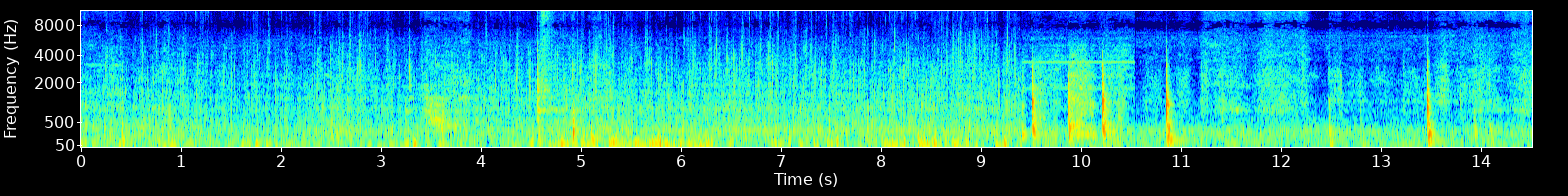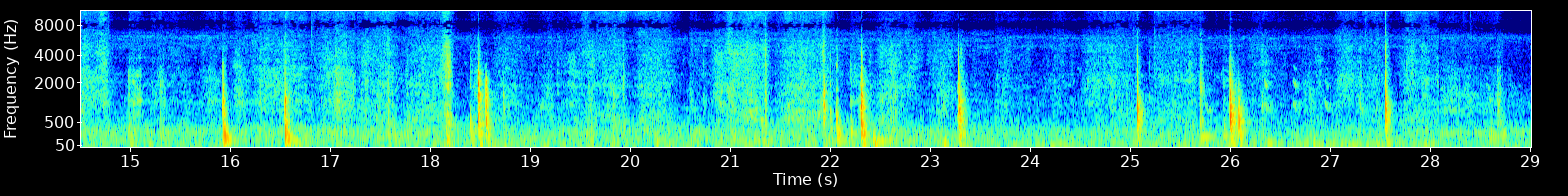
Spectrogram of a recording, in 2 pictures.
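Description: A long wooden rolling pin knocking sharply against a wooden board as a thin sheet of dough is rolled out, a loud knock every second or two. Before the knocks start, about nine seconds in, there is a low steady noise.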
